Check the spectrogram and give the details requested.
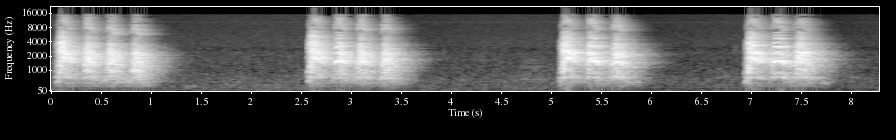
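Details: Pet cockatoo giving four harsh, dog-like barks in a row, each a stuttering run of four or five rasping pulses, separated by short pauses.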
